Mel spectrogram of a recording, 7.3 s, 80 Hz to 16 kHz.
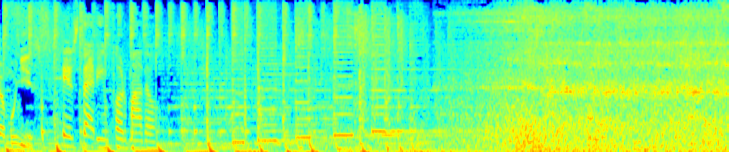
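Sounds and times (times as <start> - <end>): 
speech: 0.0 - 3.4
high-speed train roar of rushing wind and rolling metal: 3.0 - 7.2
high-speed train wheels clacking on rails: 4.6 - 7.2.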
